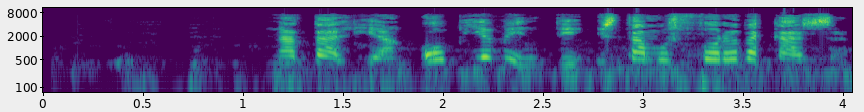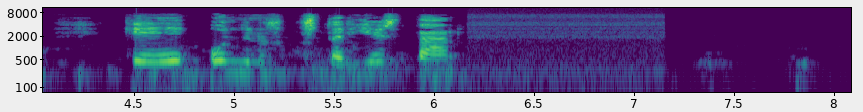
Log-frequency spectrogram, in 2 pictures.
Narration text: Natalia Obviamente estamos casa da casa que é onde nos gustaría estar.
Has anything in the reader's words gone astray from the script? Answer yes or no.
yes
